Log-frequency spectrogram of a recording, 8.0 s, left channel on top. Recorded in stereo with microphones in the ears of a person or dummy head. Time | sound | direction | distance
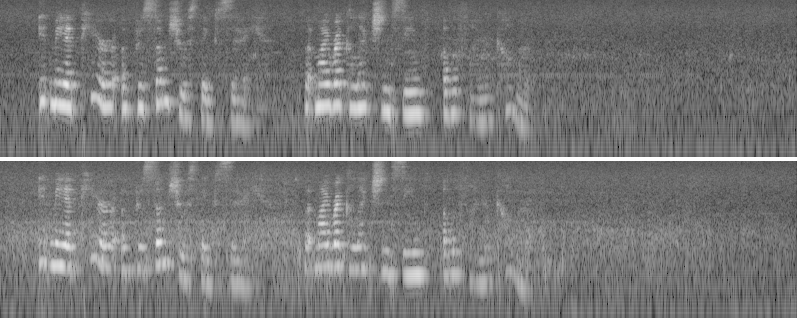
0.4 | a woman speaking | 25° right (ahead or behind) | 1.1 m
